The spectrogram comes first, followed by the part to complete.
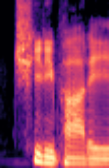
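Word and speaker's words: Citipati: but it makes sense that they would be pronounced differently because chidi potty is from mongolia and it translates to funeral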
